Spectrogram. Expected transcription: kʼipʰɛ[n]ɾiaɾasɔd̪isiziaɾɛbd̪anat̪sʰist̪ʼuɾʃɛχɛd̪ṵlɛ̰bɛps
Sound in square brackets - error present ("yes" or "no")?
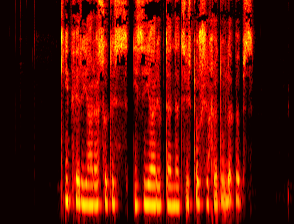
yes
